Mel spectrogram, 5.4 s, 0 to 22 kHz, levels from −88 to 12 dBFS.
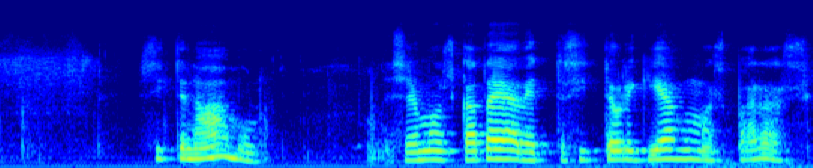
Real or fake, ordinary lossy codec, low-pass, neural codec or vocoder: fake; none; 19.8 kHz; vocoder, 44.1 kHz, 128 mel bands every 512 samples, BigVGAN v2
